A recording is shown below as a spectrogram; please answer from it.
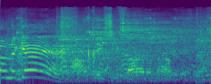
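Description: Voices in a gymnasium during a basketball game: one drawn-out shout rising and falling in pitch about a quarter of a second in, then fainter calls echoing in the hall.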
